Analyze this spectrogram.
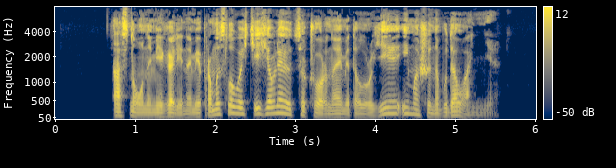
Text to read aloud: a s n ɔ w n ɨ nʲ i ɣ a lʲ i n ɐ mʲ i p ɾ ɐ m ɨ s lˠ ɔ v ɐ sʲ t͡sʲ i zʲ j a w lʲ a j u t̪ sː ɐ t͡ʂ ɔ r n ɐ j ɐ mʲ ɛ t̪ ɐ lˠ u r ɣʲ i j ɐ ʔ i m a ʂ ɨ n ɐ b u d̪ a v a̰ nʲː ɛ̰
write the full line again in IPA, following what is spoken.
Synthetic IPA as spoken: a s n ɔ w n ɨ mʲ i ɣ a lʲ i n ɐ mʲ i p ɾ ɐ m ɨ s lˠ ɔ v ɐ sʲ t͡sʲ i zʲ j a w lʲ a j u t̪ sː ɐ t͡ʂ ɔ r n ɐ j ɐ mʲ ɛ t̪ ɐ lˠ u r ɣʲ i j ɐ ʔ i m a ʂ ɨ n ɐ b u d̪ a v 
